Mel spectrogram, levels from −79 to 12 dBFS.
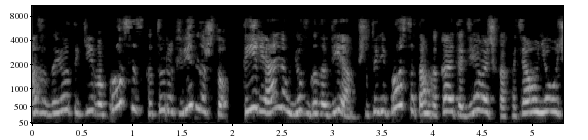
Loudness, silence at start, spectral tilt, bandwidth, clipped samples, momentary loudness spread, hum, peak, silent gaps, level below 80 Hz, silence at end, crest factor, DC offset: -22 LUFS; 0 s; -2.5 dB/octave; 8.2 kHz; under 0.1%; 6 LU; none; -6 dBFS; none; -76 dBFS; 0 s; 14 dB; under 0.1%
